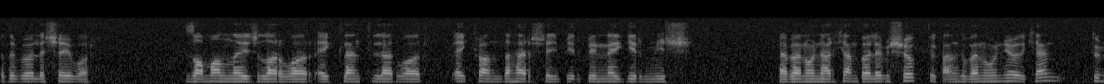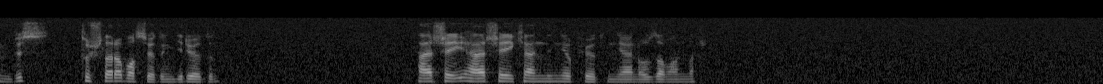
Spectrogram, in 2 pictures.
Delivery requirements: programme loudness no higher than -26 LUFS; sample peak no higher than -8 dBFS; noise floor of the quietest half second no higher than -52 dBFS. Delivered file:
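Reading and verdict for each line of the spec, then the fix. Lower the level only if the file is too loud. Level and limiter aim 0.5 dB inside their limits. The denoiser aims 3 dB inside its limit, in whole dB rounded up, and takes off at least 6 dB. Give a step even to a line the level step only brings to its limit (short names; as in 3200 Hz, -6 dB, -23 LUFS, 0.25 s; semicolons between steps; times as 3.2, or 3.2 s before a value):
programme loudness -33.5 LUFS: OK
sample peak -15.5 dBFS: OK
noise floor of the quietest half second -50 dBFS: fail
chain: denoiser 6 dB, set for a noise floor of -50 dBFS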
